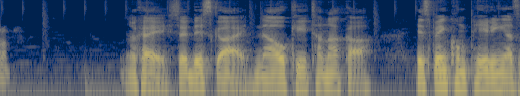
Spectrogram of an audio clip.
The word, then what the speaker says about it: Naoki: Yes, Naoki.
